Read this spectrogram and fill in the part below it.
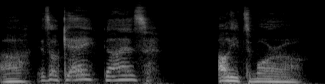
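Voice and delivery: weak, hungry-sounding voice, a touch high. Imagining a starving character begging friends for food: Doppio voice, weak and hungry. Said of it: "imagine him doing, saying that".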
